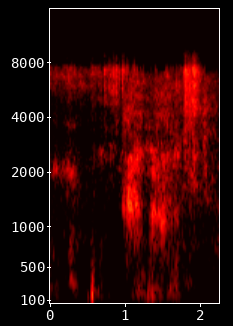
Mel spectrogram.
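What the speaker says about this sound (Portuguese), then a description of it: "Peraí, cachorro." A dog in a room gives a short low woof and then a soft whining growl, faint and close against a quiet background.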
